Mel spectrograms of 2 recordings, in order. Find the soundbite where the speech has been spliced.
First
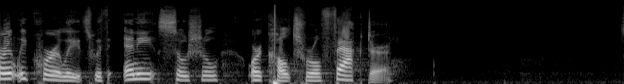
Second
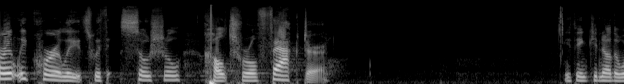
second; 2 cuts; at 1.2 s, 2.0 s

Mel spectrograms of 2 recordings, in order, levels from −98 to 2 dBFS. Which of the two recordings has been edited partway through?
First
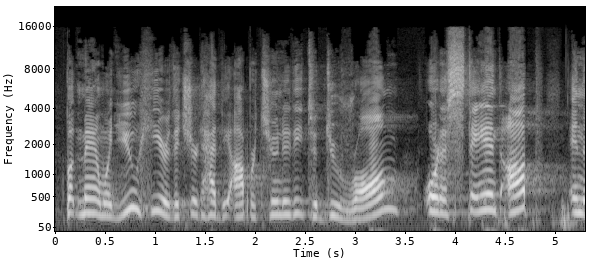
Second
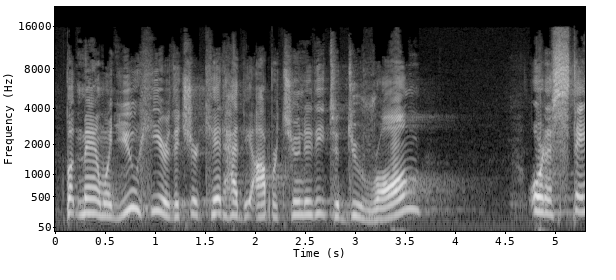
first; 2 cuts; at 1.4 s, 3.6 s

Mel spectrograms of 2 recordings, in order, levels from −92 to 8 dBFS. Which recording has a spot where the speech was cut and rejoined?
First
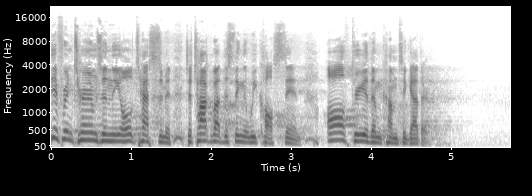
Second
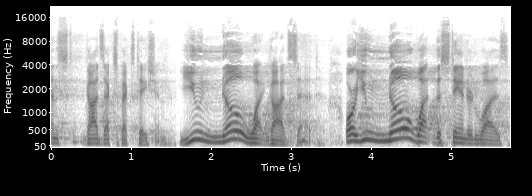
second; 1 cut; at 1.6 s

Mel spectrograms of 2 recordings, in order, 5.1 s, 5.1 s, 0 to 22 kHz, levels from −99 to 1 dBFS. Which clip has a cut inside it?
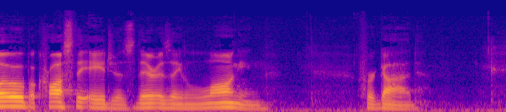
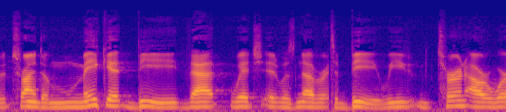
second; 1 cut; at 3.3 s

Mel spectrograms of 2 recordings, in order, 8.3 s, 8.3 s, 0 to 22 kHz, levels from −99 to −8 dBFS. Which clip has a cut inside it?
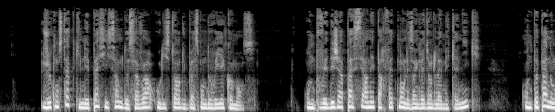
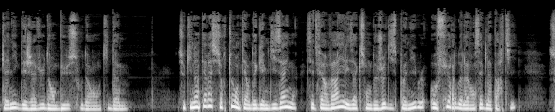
second; 2 cuts; at 4.5 s, 6.8 s

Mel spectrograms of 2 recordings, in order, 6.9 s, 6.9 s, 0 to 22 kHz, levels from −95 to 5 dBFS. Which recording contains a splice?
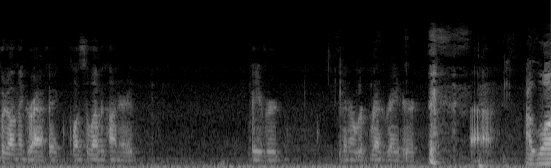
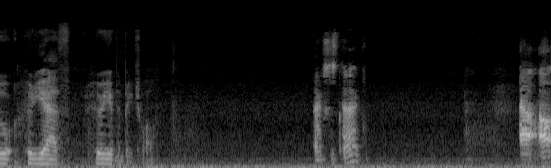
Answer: second; 1 cut; at 1.4 s

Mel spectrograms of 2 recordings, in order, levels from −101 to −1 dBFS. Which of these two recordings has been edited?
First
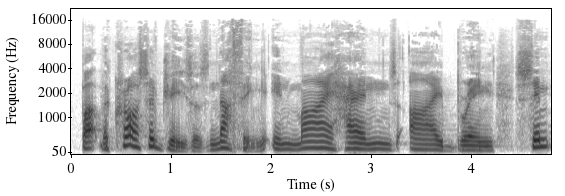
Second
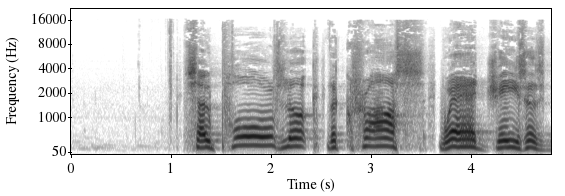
second; 3 cuts; at 2.1 s, 2.5 s, 3.6 s

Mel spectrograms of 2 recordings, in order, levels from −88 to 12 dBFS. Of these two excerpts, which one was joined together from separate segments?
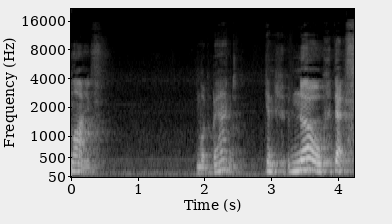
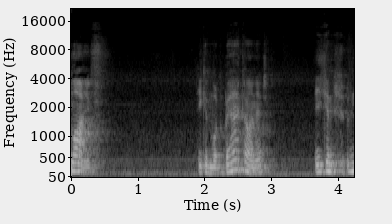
first; 3 cuts; at 1.9 s, 2.4 s, 2.9 s

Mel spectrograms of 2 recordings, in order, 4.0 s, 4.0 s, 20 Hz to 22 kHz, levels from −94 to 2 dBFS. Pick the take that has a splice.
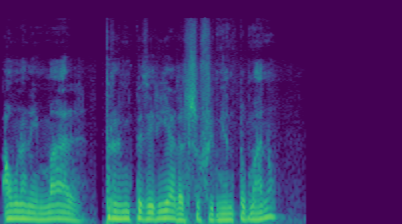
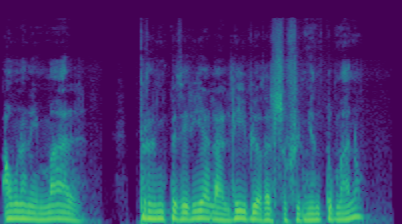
first; 2 cuts; at 1.0 s, 1.8 s

